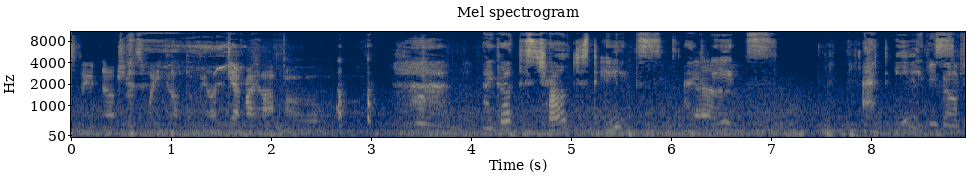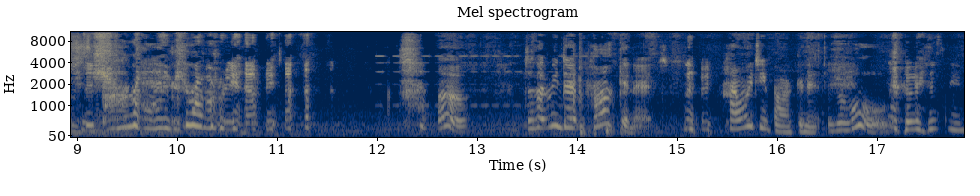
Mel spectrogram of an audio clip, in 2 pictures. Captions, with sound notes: food now to just wake up and be like, get my hot food. (laughing) - My go this child just eats and eats. And eats. (laughing) Oh, does that mean don't park in it? How would you park in it? It's a wall.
